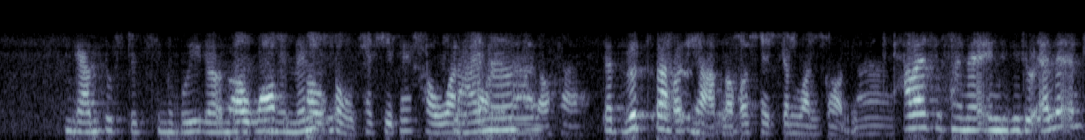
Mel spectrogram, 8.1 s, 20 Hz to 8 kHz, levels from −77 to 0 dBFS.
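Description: Throughout, the speech carries the buzzy, gravelly roughness of the GSM full-rate codec. The vocal tract is rebuilt from a coarse model and driven by a thinned, regularly spaced pulse excitation, which fits the 13 kbps full-rate coder. On a spectrogram the energy sits in a band from about 150 Hz to 3.7 kHz, with a hard ceiling and nothing above. The harmonics look smeared and grainy rather than cleanly striped.

At 1.32 s, and again at 5.66 s, there are lost GSM frames. Each gap is about 40 ms, which fits two missing 20 ms frames. The decoder repeats the last good frame's settings, so the sound freezes into a brief rough, metallic ring instead of moving on. In the waveform, a short stretch of repetitive texture replaces the natural envelope. On a spectrogram, the formant pattern stays flat and static for those few tens of milliseconds.

From 1.68 to 1.77 s and from 4.89 to 4.95 s, the speech dips by about 10 dB for roughly 100 ms and 70 ms. 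The likely cause is speech suppressed in double talk: the echo canceller could not separate near speech from far-end echo while both overlapped, and turned everything down. The waveform shows a sudden notch in the envelope, and the spectrogram thins out briefly.

At 2.39 to 2.52 s and 5.11 to 5.20 s, a faint delayed copy of the speech appears, about 10 dB below the main signal and trailing by 158 ms. This points to echo leak from a loudspeaker path that the canceller did not fully clear. It sounds like a delayed ghost behind the talker. On a spectrogram, a weaker duplicate of the formant traces is offset to the right by about 0.16 s. The microphone processing's bass roll-off is also visible at the bottom of the band.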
